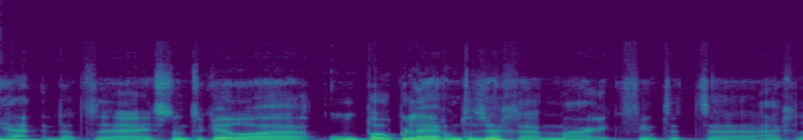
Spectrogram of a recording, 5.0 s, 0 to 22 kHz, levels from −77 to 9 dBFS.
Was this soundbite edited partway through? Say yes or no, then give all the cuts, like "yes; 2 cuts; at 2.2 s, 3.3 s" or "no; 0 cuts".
no; 0 cuts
